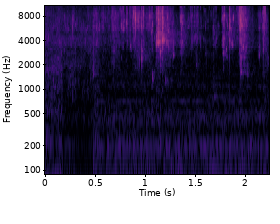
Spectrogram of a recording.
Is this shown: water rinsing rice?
yes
